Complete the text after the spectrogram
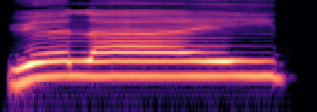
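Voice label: "yuan2 lai2", Mandarin Chinese; HSK4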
